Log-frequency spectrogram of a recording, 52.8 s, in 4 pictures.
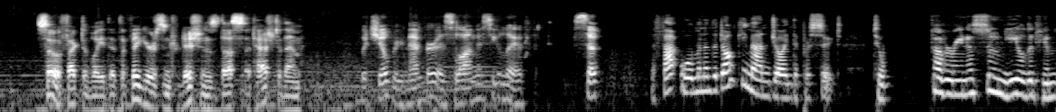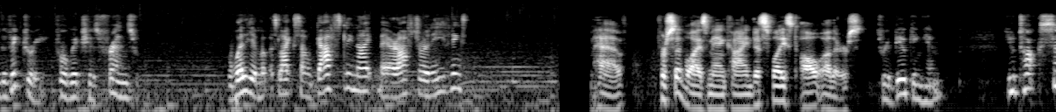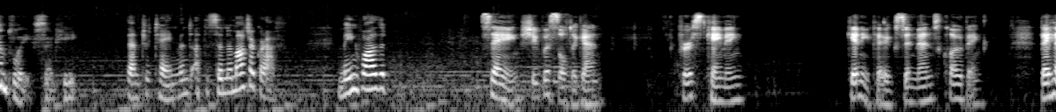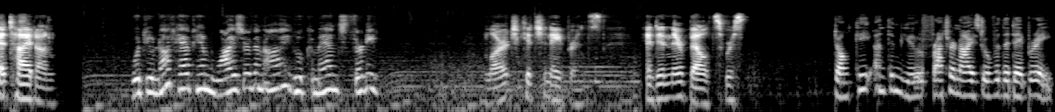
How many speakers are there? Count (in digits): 4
